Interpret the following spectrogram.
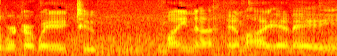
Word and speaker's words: Mina: And then the plan is to work our way to Mina, M I N A and I understand that the Nevadans pronounce it Mina rather than Mina.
